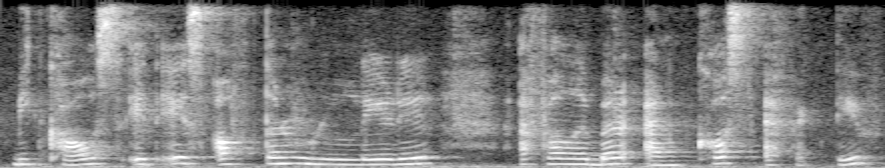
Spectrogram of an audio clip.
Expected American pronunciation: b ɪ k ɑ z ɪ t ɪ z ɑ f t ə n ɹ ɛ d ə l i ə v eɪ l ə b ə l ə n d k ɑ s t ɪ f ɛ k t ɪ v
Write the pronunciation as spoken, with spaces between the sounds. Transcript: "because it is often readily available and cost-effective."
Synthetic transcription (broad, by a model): b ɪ k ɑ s ɪ t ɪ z ɑ f t ə n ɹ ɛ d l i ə f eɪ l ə b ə l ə n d k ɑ s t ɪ f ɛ k t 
